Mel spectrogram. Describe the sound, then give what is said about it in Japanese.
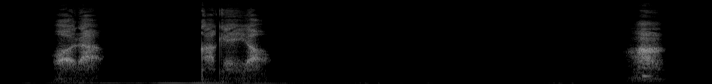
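A person sniffs deeply three times, like taking a big breath: two breathy inhales close together, then a long quiet pause before a third. “そんなに思いっきり深呼吸するみたいに嗅いだんだ”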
